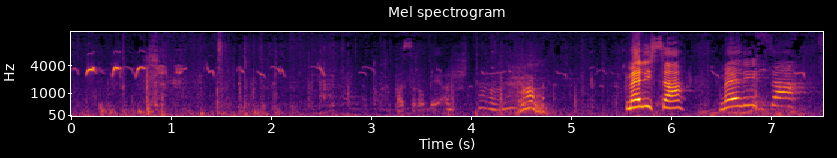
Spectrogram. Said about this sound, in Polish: Perliczki będą krzyczeć, jak dorosną, bo one bardzo są głośne i wokalne. Zresztą mają swoim głosem odstraszać się gryzonie.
